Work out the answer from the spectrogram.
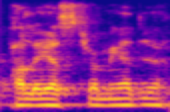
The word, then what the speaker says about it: Palestra Media: Is it Palestra Media? Is that how you say it? Yeah, Palestra Media.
